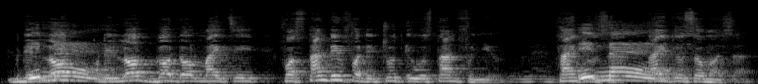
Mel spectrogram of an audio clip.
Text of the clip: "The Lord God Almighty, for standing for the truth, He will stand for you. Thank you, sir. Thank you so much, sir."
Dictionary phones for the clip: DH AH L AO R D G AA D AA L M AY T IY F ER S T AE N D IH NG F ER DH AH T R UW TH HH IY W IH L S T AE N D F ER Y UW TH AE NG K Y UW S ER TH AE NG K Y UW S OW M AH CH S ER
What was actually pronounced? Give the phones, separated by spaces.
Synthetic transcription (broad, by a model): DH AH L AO L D G AA D AA L M AY T IY F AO S T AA N D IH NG F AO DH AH T R UW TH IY W IH L S T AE N D F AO Y UW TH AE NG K Y UW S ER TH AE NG K Y UW S OW M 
